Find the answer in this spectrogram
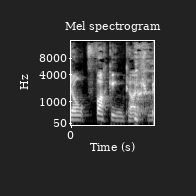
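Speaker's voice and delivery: put-on, irritated, angry cat voice. Retelling the cat's reaction when the speaker took her bandage off, imitating a loud cat. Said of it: "she very loudly said".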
